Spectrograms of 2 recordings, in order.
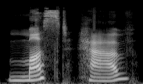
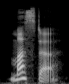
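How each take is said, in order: First: The word 'have' is said in full. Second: The word 'have' shrinks to a schwa sound. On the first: "Must have becomes" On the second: "becomes musta"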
